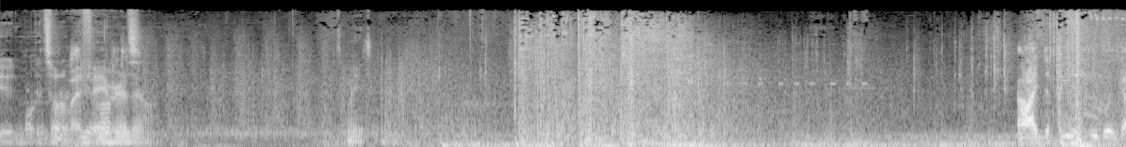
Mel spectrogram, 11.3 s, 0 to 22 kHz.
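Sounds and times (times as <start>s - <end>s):
speech: 0.0s - 1.9s, 3.4s - 4.4s, 10.2s - 11.2s
gunfire in a video game: 1.6s - 8.8s
grenade explosion in a video game: 1.6s - 9.0s.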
